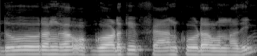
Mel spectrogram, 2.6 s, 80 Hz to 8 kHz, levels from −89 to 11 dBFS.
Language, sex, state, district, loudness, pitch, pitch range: Telugu, male, Telangana, Hyderabad, -16 LUFS, 145 Hz, 145-155 Hz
